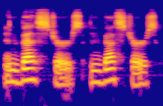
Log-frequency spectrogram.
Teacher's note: And that ORS, a lot of times in English, that final syllable, if it's unstressed, and it is because we're putting our stress on the second syllable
